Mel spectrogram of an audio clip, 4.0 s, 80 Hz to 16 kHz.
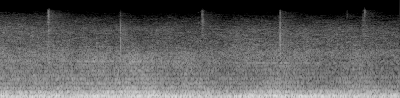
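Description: Steady low rumble of open-air beach ambience, with faint light taps about every 0.8 seconds as swinging hands pat the body.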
